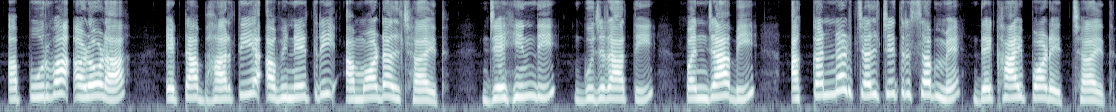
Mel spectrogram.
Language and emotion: Maithili, neutral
